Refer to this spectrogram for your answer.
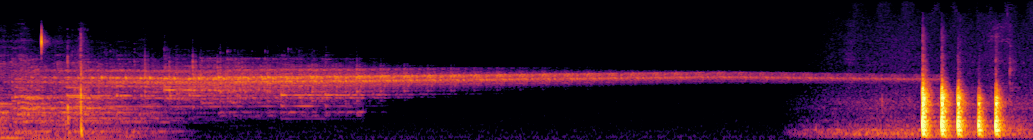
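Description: Five quick, sharp, loud knocks on a door come after a long steady tone that slowly fades; no one speaks.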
